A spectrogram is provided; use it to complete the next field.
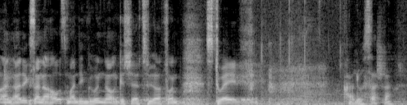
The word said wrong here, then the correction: Strive: Habe ich Strive richtig ausgesprochen? Strive. Strive, siehst du?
